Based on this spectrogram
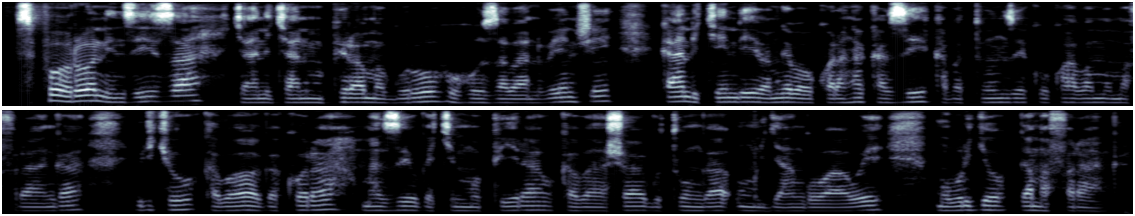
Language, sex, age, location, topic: Kinyarwanda, male, 25-35, Nyagatare, government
